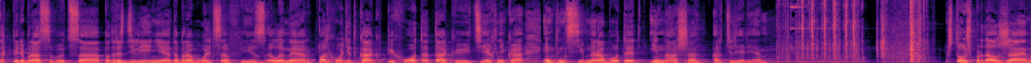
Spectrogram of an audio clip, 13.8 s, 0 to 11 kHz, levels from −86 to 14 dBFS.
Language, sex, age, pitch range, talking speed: Russian, male, 20-39, 135-160 Hz, 85 wpm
